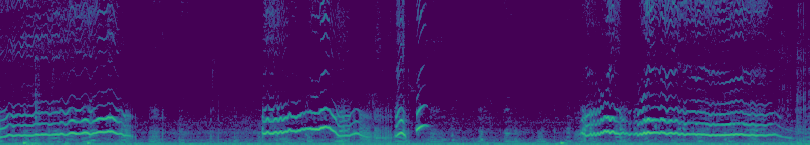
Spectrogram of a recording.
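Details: A three-day-old female Weimaraner puppy, singing for the first time, gives drawn-out, wavering howls that rise and fall in pitch.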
